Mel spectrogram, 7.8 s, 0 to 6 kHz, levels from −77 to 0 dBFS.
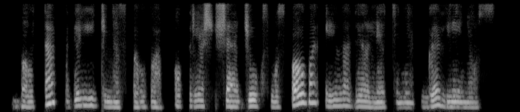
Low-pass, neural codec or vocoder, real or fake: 5.4 kHz; codec, 16 kHz, 1 kbps, FreqCodec, smaller model; fake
